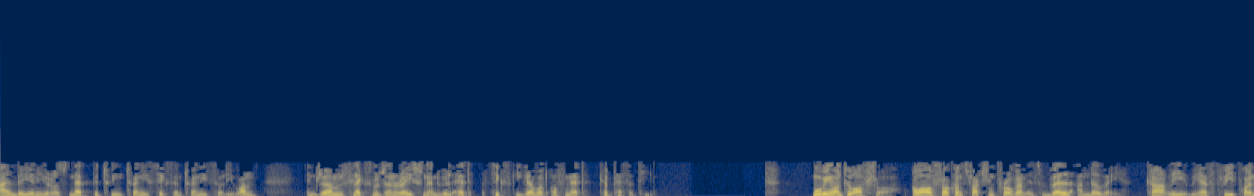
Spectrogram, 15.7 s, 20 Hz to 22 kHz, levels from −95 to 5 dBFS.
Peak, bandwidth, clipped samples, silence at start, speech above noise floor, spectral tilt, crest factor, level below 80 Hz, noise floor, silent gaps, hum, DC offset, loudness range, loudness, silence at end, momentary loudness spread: -4 dBFS; 4 kHz; under 0.1%; 0 s; 60 dB; -11.5 dB/octave; 20 dB; -54 dBFS; -82 dBFS; none; none; under 0.1%; 9 LU; -23 LUFS; 0 s; 18 LU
